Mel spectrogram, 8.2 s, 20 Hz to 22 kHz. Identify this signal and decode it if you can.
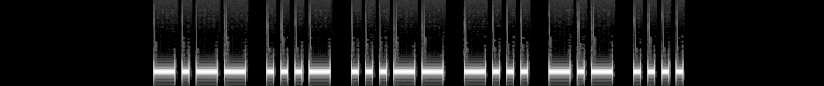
Morse code, heard as a keyed tone, about 17 wpm, 700 Hz. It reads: YV3BKH
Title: DXCC-100 Call Signs - 6 Characters - 17wpm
